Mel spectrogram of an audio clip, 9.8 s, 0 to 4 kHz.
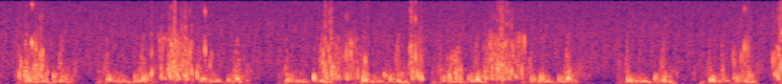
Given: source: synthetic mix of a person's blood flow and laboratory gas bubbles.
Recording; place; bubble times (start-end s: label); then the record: Doppler ultrasound of blood flow; precordium
0.20-0.62 s: bubbles
1.85-1.94 s: bubbles
1.97-2.67 s: bubbles
4.00-4.62 s: bubbles
4.77-4.87 s: bubbles
5.10-5.32 s: bubbles
5.46-5.91 s: bubbles
6.03-6.60 s: bubbles
6.73-6.83 s: bubbles
9.00-9.07 s: bubbles
9.14-9.43 s: bubbles
9.63-9.79 s: bubbles
From the record:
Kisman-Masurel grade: 332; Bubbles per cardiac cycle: rolling drumbeat, 9 or more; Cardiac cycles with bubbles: 50 to 99%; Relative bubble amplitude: moderate (0.250 to 0.450); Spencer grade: 3 (all of the cardiac periods contain showers or single bubble signals, but not dominating or overriding the cardiac motion signals); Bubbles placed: only in the low amplitude regions of the cardiac cycle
